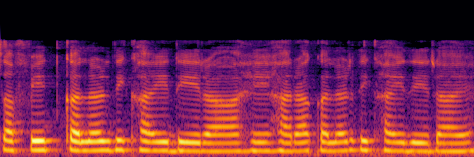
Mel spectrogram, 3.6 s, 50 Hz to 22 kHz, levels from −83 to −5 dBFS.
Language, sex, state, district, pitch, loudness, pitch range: Hindi, female, Chhattisgarh, Korba, 220 Hz, -16 LUFS, 210-230 Hz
